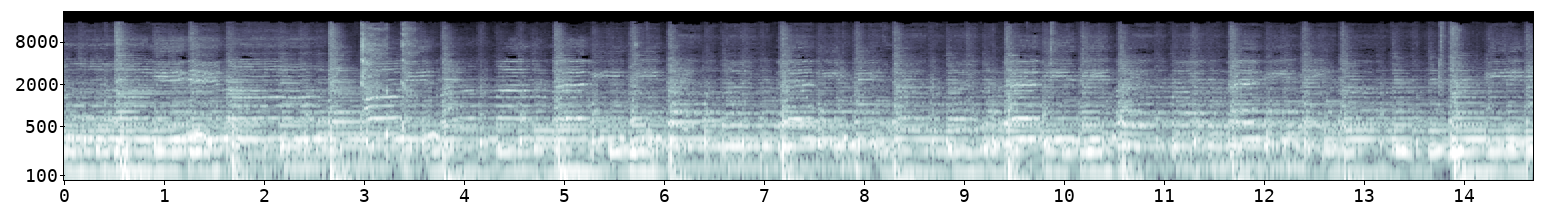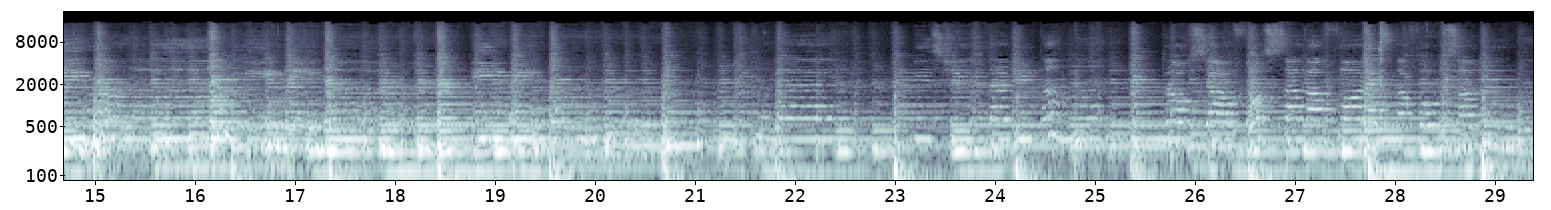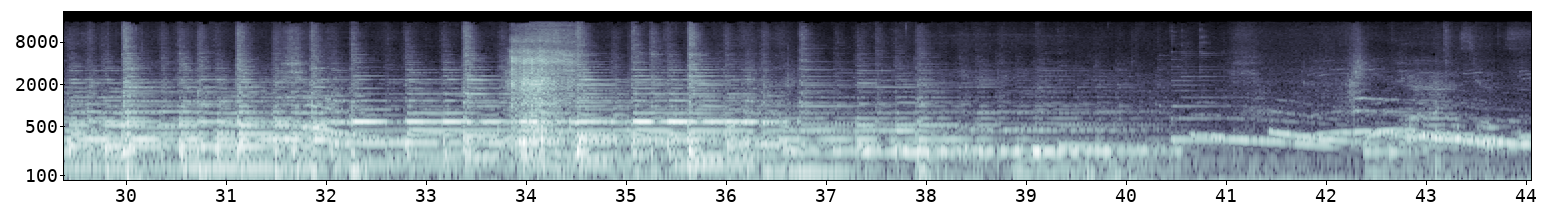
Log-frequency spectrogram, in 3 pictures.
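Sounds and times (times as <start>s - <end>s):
person singing: 0.0s - 32.6s, 33.7s - 34.8s, 36.0s - 44.0s
acoustic guitar strumming: 0.0s - 43.0s.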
